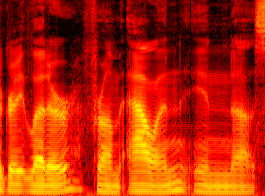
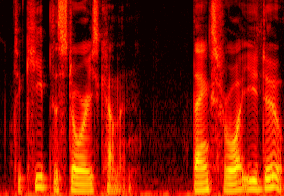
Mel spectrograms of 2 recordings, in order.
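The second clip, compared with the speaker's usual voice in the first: usual speaking voice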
